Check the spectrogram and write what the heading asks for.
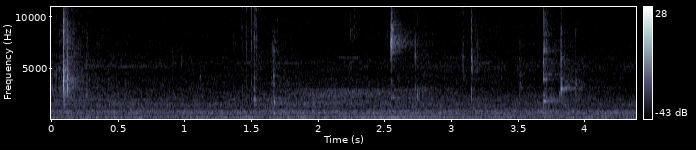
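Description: An egg being cracked and separated by hand over a stainless steel bowl: one sharp crack of eggshell right at the start, then a few small faint clicks of shell.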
